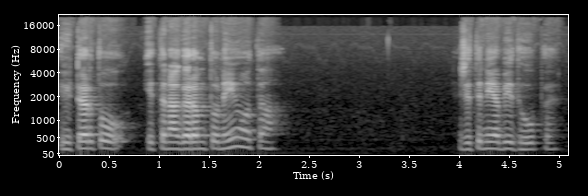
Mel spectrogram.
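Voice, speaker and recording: Woman preacher, slow and gentle scolding, calls everyone kids, keeps repeating herself. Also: mid-range voice, steady tone. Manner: gently admonishing, repeats the same points; mixes English words into Hindi. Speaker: spiritual teacher. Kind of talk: spiritual sermon addressing listeners as children.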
